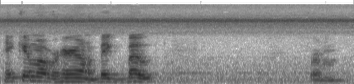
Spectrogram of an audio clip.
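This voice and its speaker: With a rather high, bright voice, a pipe-smoking man from rural Kentucky chats briskly and animatedly to his viewers. His folksy Southern drawl wanders from topic to topic over slight background noise.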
